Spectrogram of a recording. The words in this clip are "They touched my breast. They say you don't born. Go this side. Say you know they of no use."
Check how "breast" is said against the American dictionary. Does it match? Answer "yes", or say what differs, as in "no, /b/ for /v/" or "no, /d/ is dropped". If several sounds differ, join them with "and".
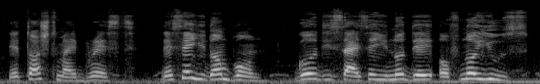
yes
